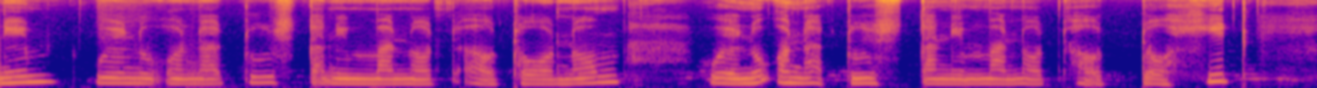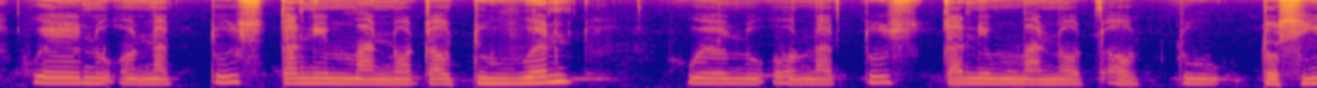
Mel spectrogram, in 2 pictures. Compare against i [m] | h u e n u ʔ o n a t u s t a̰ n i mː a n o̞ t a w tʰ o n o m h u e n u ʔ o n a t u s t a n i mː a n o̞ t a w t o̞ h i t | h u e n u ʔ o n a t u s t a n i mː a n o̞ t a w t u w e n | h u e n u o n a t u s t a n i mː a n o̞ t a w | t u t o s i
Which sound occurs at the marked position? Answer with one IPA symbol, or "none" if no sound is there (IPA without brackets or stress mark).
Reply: m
